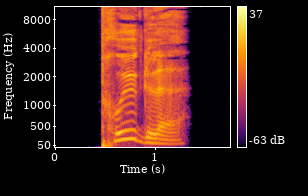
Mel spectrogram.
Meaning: inflection of prügeln: 1. first-person singular present 2. singular imperative 3. first/third-person singular subjunctive I
- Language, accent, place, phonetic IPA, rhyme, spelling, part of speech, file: German, Germany, Berlin, [ˈpʁyːɡlə], -yːɡlə, prügle, verb, De-prügle.ogg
